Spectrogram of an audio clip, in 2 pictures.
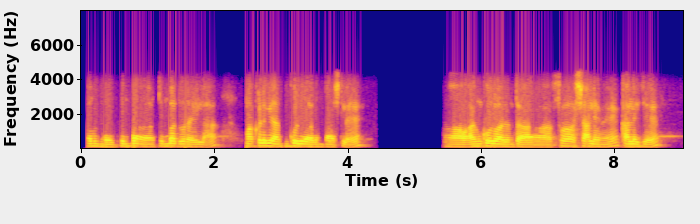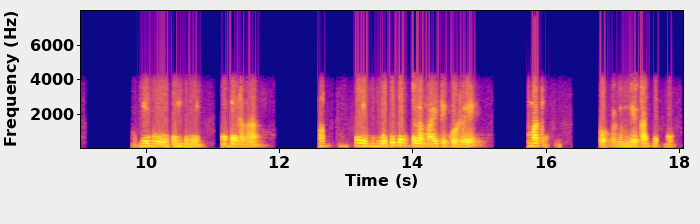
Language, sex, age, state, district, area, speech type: Kannada, male, 30-45, Karnataka, Bangalore Rural, rural, conversation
